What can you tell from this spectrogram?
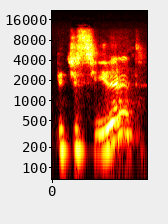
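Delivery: usual speaking voice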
